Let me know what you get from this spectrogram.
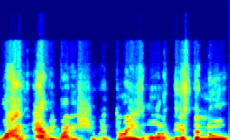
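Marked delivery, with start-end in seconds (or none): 0.0-1.8 yelling, called out high and fed up. Retelling a jail basketball game he watched: imitating own past yelling. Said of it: "And I'm yelling".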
